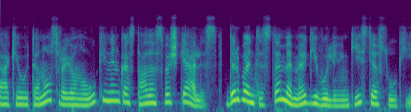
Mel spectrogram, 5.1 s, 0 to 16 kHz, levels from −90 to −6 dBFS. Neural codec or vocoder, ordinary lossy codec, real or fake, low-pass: none; Opus, 16 kbps; real; 7.2 kHz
